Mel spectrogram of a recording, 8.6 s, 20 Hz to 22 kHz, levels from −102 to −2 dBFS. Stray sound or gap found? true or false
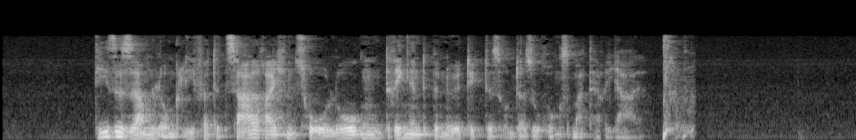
true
